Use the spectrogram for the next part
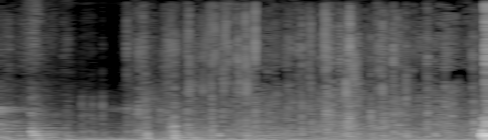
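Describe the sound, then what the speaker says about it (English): Continuous crinkling of the plastic bag packaging a lace wig being handled during unboxing, with irregular rustles and a sharper crackle at the end, close and fairly quiet. "It comes in this plastic bag, just like this"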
